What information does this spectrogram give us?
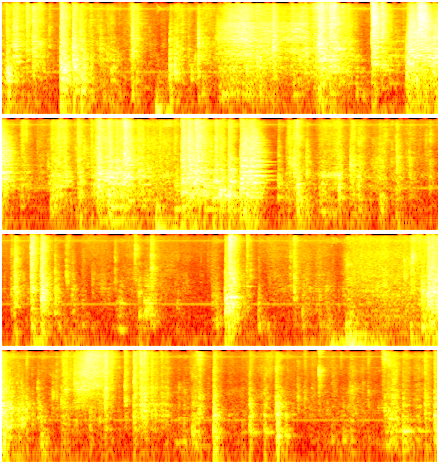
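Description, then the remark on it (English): Boxes being pulled out of a cupboard and put on the floor: repeated thuds, scrapes and knocks come in irregular bursts, some loud and sharp, with a faint steady hum underneath and no talking. “Because you're just pulling them out of the cupboard and putting them on the floor.”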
